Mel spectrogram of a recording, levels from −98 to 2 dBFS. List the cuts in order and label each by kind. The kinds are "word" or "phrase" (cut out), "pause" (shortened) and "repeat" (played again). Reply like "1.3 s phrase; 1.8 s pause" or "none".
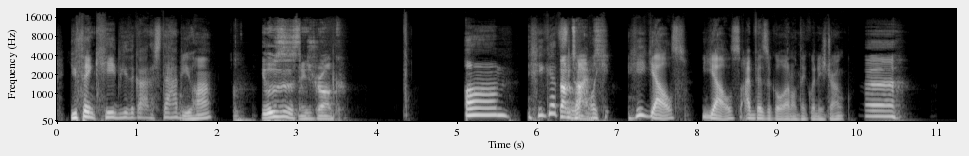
2.5 s pause; 3.0 s phrase; 5.8 s pause; 8.7 s phrase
